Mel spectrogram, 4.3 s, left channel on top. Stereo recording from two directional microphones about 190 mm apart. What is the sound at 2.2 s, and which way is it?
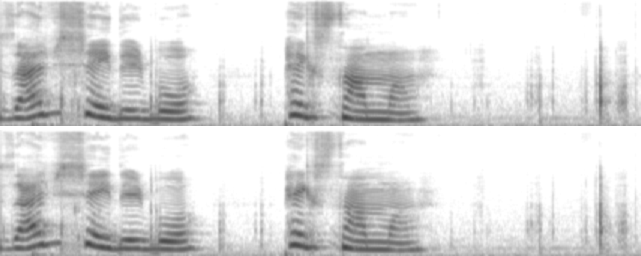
Speech, 10° left (ahead or behind).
